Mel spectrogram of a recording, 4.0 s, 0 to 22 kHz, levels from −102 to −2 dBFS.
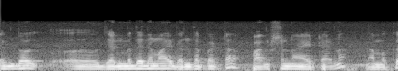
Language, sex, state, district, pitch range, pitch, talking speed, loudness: Malayalam, male, Kerala, Kasaragod, 90-105 Hz, 95 Hz, 120 wpm, -15 LUFS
